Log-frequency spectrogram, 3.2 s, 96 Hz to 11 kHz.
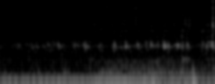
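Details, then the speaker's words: Mazda Miata MX-5 old wheel hub bearing removed during hub knuckle replacement, spun by hand: dry, gritty patter over a low rumble, rough instead of smooth, unlike the new hub; worn hub bearing. "you can hear it, that it has some noise in the bearing."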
